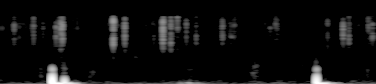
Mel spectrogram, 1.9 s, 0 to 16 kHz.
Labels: {"label": "biophony, double pulse", "recorder": "SoundTrap 300"}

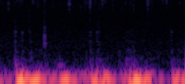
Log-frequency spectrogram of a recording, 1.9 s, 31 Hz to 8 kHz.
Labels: {"label": "anthrophony, boat engine", "recorder": "SoundTrap 300"}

